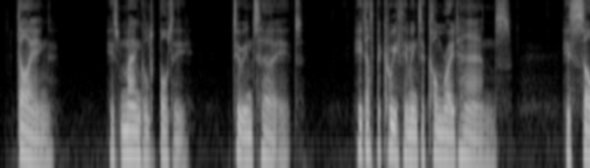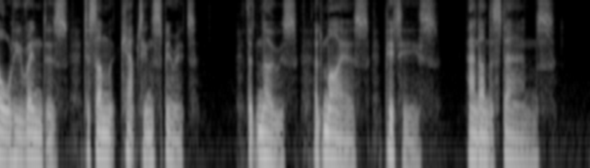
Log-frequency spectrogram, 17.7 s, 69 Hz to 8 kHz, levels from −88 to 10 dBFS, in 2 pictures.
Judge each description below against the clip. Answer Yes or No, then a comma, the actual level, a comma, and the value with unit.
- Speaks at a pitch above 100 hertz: No, very low, 90 Hz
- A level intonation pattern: No, average, 3.3 semitones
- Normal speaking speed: No, slow, 95 wpm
